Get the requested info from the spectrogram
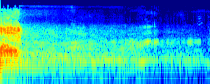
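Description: Motocross motorcycle engine running loud at high revs close by, dropping away sharply about half a second in. Fainter engines of bikes further off follow, rising and falling in pitch, and fade out a little after three seconds.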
